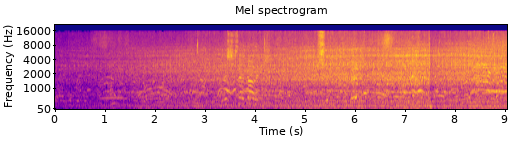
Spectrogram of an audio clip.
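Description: Young men talk and laugh close by.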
